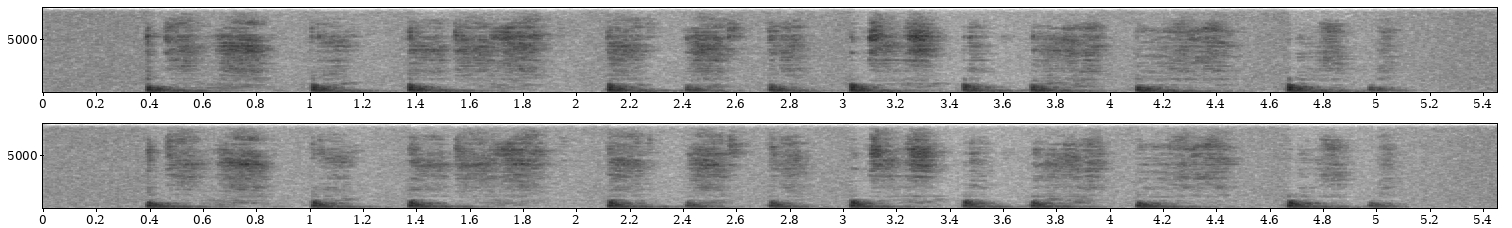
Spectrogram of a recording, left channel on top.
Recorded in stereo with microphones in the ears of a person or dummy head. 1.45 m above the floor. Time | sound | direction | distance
0.4 | writing | 35° left (ahead or behind) | 1.9 m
